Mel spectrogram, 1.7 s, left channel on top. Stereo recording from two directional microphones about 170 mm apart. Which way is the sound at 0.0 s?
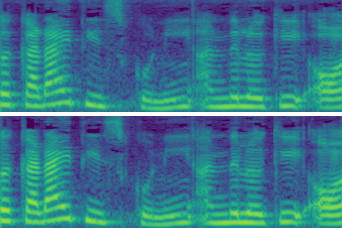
20° right (ahead or behind).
